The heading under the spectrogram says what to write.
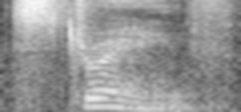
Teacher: Âm đuôi là âm lưỡi ngậm hờ giữa hai răng, đẩy hơi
